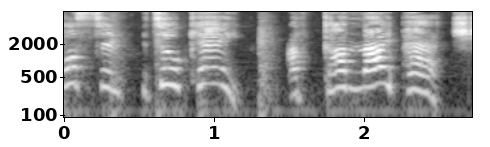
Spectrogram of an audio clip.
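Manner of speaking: high-pitched British accent.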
